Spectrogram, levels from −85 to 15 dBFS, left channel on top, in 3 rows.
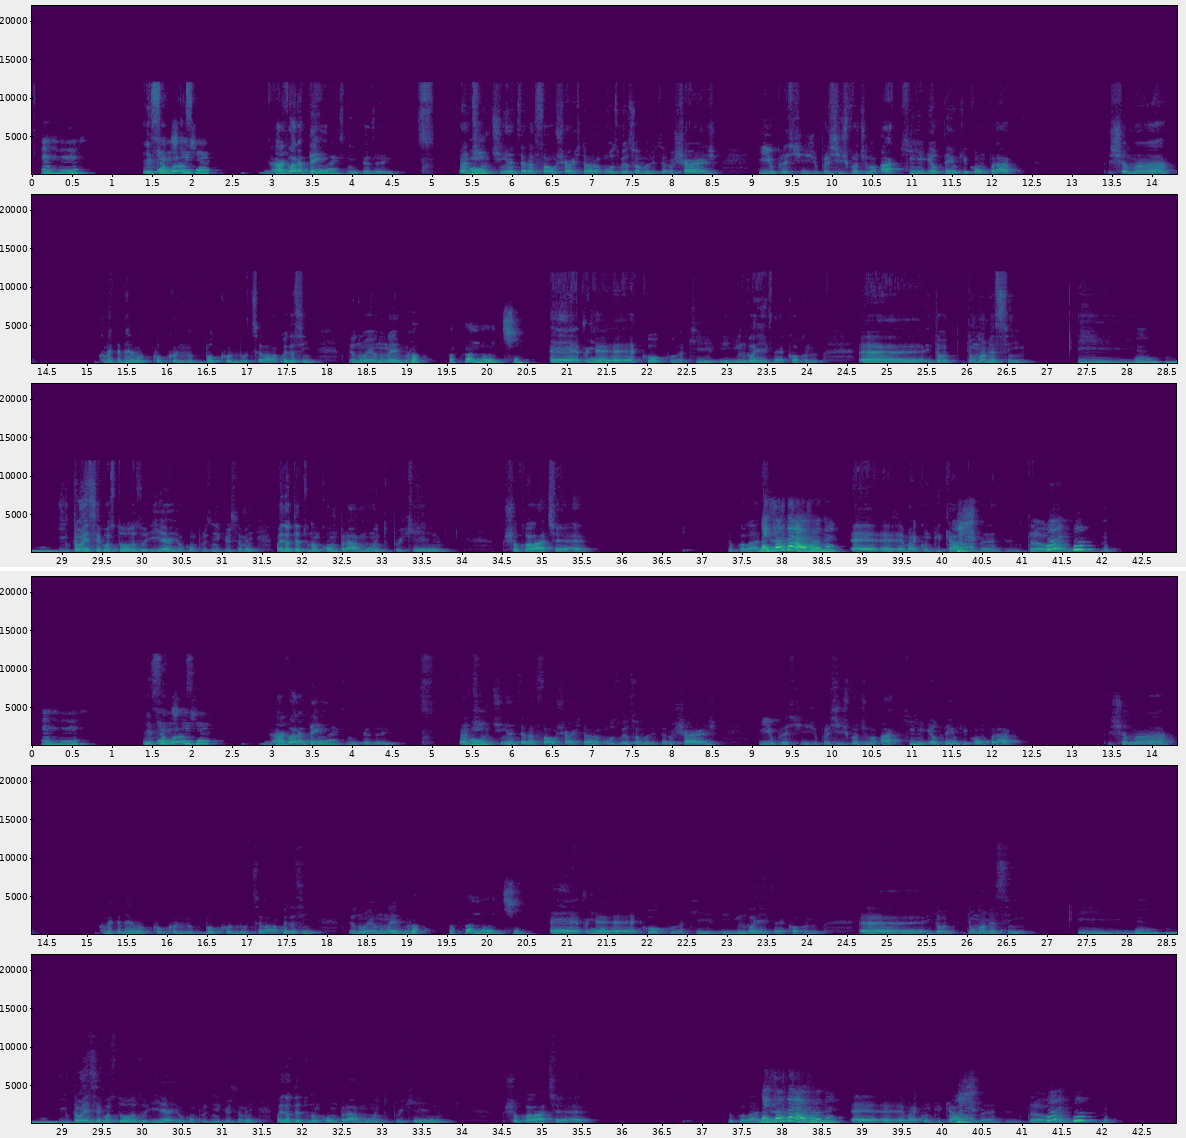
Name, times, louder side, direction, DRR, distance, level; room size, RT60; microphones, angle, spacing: voice 1, 0.1-0.7 1.6-2.2 2.9-3.2 3.6-3.8 5.5-5.7 19.7-20.4 21.3-21.5 28.1-28.9 37.7-38.7 40.2-40.4 41.3-41.9, left 4 dB, 45° left, 0.5 m, -27 dB
voice 2, 1.4-2.0 2.9-4.5 4.8-5.0 5.3-8.6 9.1-12.3 13.4-14.2 15.1-17.9 18.3-19.1 20.8-26.8 27.4-28.3 28.9-33.8 34.5-35.6 37.3-38.0 38.9-42.1, left 2 dB, 70° left, 1.4 m, -37 dB
20.5 x 8.2 x 3.5 m
head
